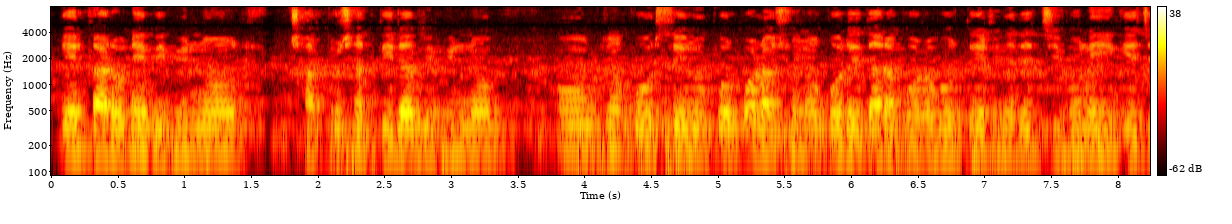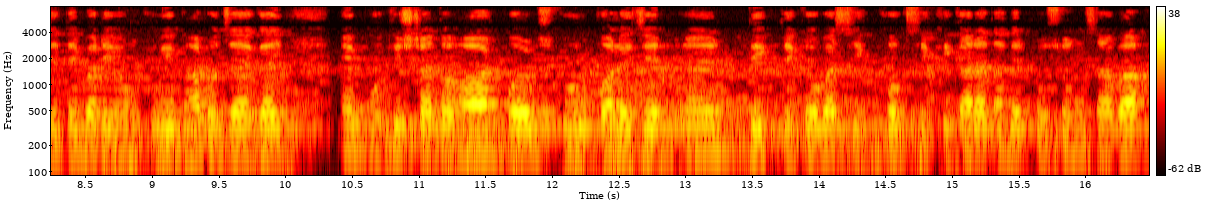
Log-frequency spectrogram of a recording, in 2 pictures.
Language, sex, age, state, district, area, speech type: Bengali, male, 18-30, West Bengal, Paschim Medinipur, rural, spontaneous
